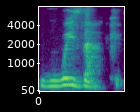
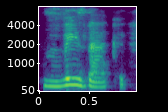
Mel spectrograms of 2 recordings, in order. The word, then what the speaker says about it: Wesak: Mais la pleine lune donc, du Taureau, principalement la plupart du temps en mai, c'est ce qu'on appelle la fête du Wesak ou Vesak. Ça s'écrit W-E accent aigu, S-K, Wesak ou Vesak.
